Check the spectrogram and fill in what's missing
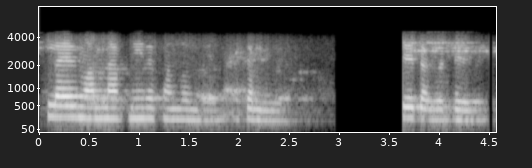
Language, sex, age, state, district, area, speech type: Telugu, female, 18-30, Telangana, Nagarkurnool, rural, conversation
